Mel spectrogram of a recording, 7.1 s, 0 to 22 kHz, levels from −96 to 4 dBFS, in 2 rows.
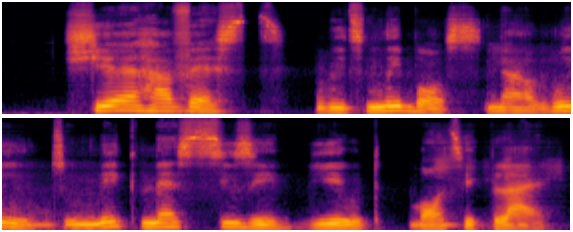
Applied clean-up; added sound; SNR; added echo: neural mask model DeepFilterNet 3.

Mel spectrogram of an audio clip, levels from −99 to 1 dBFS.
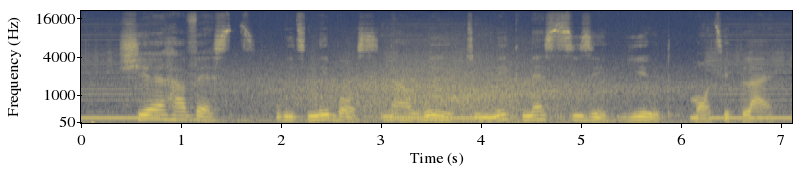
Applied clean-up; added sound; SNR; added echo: none; Telephone + Car; 7 dB; none.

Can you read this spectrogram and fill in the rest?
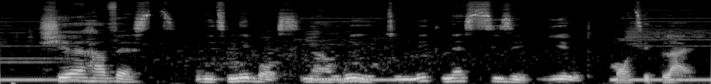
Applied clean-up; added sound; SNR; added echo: classical method Wiener filter.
